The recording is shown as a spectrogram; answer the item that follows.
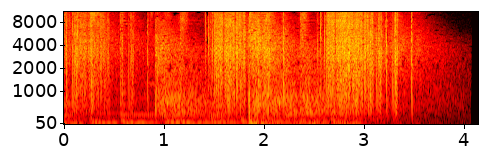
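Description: Fireworks going off: dense rapid crackling and pops over a low rumble, with a sharper bang about two seconds in, fading out over the last second.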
